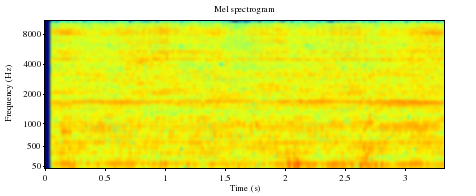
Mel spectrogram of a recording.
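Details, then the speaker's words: AC/DC battery-backup aquarium air pump: a steady, coarse buzzing hum with a rattly edge throughout; the aerator has become noisy and vibrates, probably something loose or worn inside. "Berisik sekali, teman-teman. Aerator saya mulai berisik. Yang satunya lagi juga berisik."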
